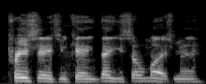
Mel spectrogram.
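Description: A man's voice: medium pitch, level tone, moderate pace, bright, forceful tone, no echo. A young adult man, a guest rapper chatting casually on a livestream over a phone held at arm's length.

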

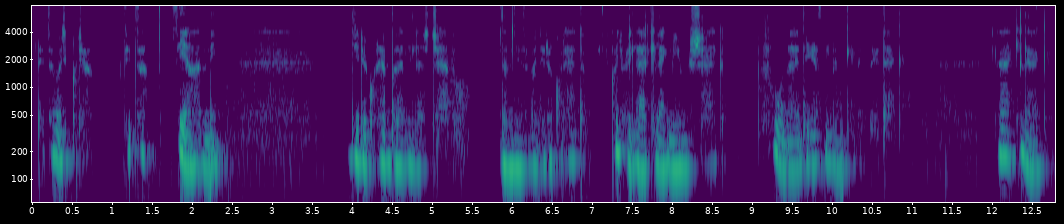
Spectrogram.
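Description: An eighteen-year-old from Hungary whispering softly through an ASMR livestream, answering viewer comments while sick with a sore throat, rambling and hesitant. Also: medium pitch, fairly even intonation, pauses often, a little hiss or hum. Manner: soft unvoiced whisper, rambling, hesitant with fillers.

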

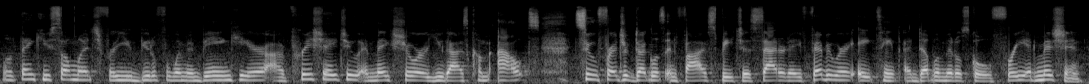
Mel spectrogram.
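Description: A woman's voice: medium pitch, steady tone, moderate pace, dark tone. A middle-aged woman hosting a conversational local television interview. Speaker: interview host. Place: indoor sitting room set.

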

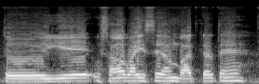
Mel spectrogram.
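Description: A man's voice: a little high, little pitch movement, unhurried, darkish tone, smooth. A man from Pakistan, hosting a casual shop vlog and echoing his guest's words back with short agreements. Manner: brief agreeing interjections, repeats the guest's words. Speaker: vlogger host. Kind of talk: casual market vlog interview. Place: indoors, busy phone accessories shop.

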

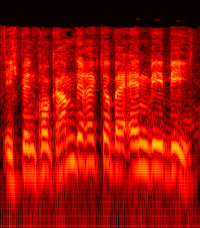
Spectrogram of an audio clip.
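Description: An actor playing a pushy, ingratiating television executive in an audio drama. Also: male voice, a little high, a little fast, natural voice. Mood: eager. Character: eager fawning male TV programme executive. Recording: noisy cassette with audience behind.

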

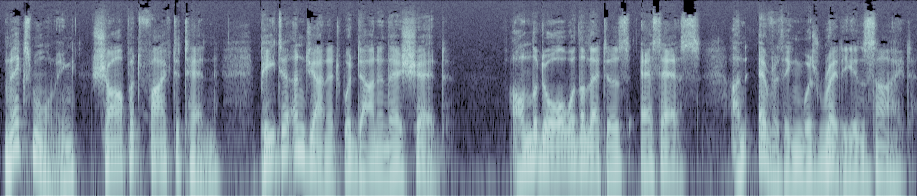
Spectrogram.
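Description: A man's voice: fairly low pitch, sing-song, moderate pace, a little mellow, no echo. A man with an English accent narrating a scripted children's audiobook.

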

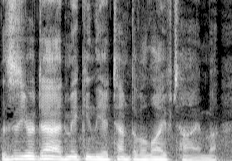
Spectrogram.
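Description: A man playing a gentle, self-deprecating father in an ASMR roleplay, speaking softly and hesitantly to comfort his grown daughter. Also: medium pitch, quick pace, a little hiss or hum, natural voice. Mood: bashful. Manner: hesitant, soft, soothing, with small chuckles. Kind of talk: intimate ASMR audio roleplay.

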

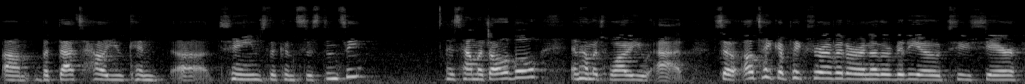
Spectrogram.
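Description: A woman's voice: fairly high pitch, normal speed, husky, rough recording. A woman in her thirties, talking casually and enthusiastically while showing a home cooking recipe in her kitchen, filmed on a phone. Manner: chatty and enthusiastic, upbeat asides. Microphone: phone held close, later propped farther off.

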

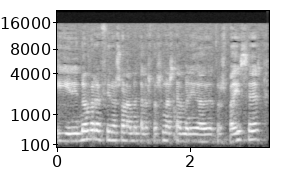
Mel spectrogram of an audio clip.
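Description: A woman's voice: fairly low pitch, steady tone, fast talker, darkish tone, a little hiss or hum. A woman answering an interview in an earnest, thoughtful way.

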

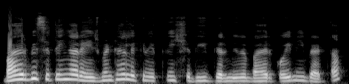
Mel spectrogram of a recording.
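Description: A woman's voice: fairly low pitch, fast, mellow, dry recording, lo-fi sound. A middle-aged woman, narrating a walk-through vlog in a descriptive, explanatory way. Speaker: vlogger.

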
